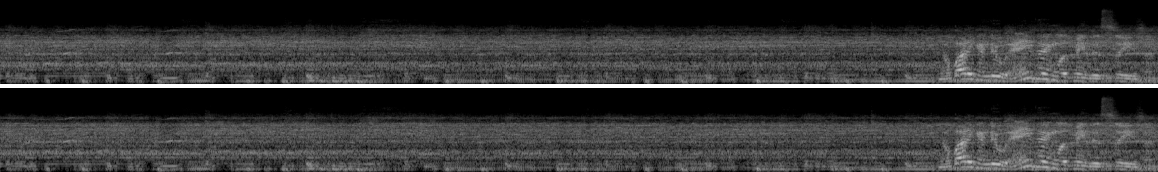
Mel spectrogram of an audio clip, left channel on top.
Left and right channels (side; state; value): both; normal; correlation 0.93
